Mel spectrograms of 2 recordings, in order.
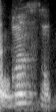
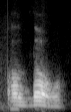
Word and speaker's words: although: Yo creí que era also. Although, sí. Although. Generalmente la TH se pronuncia como una Z. En este caso yo diría que se pronuncia más como una D muy suave, although.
